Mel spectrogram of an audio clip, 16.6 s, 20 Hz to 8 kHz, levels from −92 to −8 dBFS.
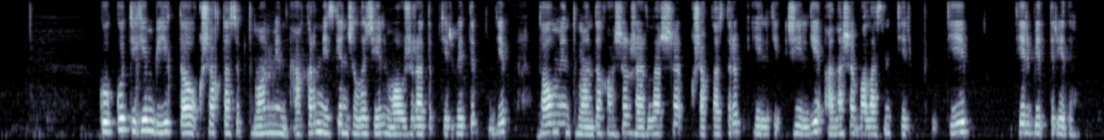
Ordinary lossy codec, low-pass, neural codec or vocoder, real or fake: none; none; none; real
